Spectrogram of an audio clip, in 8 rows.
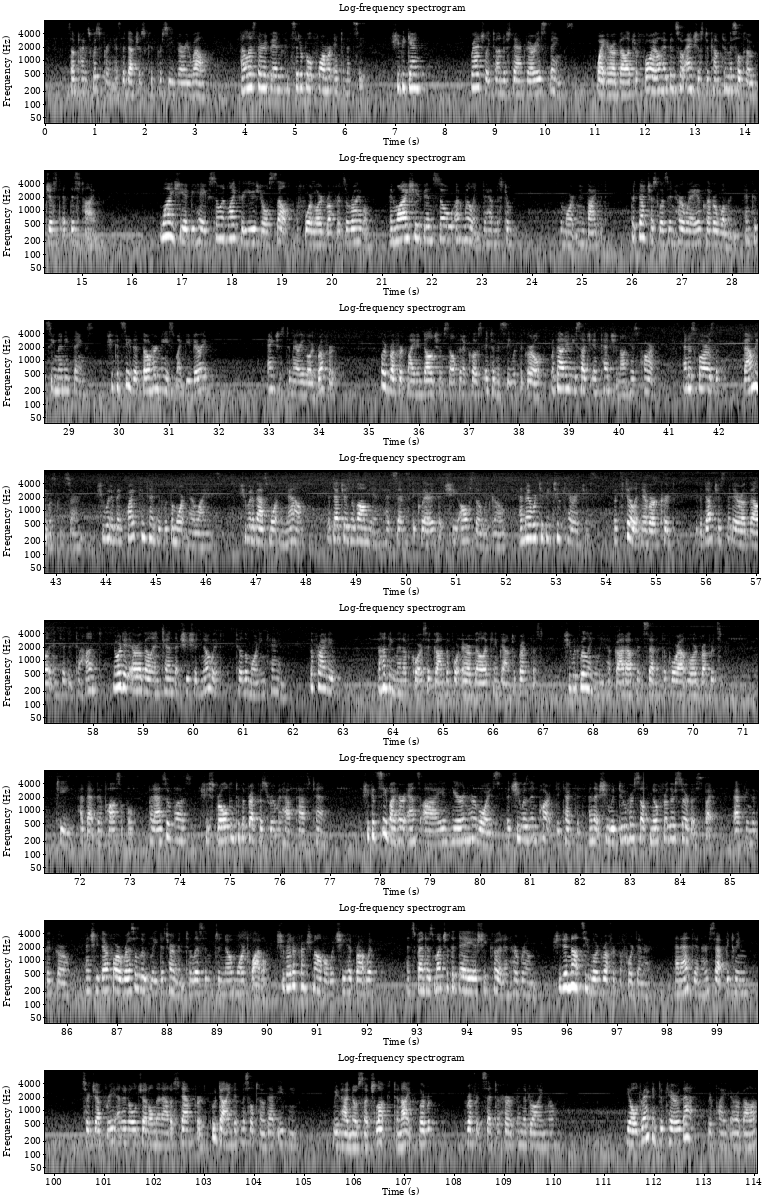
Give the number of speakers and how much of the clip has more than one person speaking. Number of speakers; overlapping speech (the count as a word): one, no overlap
